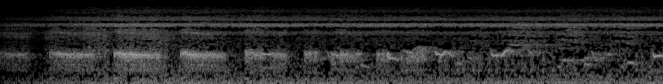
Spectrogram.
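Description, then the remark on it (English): Forest ambience in Clementi Forest in the morning, filled with birds: a run of harsh, crow-like caws repeating in quick succession, then looser, varied calls, all over a steady high-pitched hum and a low rumble, with no traffic noise. “So, I mean, we're here in the middle of Clementi Forest, and as you can hear, it's quite noisy.”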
